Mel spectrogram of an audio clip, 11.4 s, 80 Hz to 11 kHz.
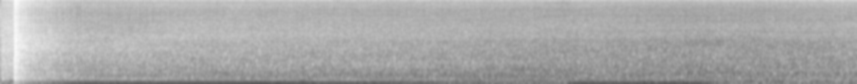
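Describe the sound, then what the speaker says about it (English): A BMW i8 with a three-cylinder engine: a loud, close, steady low engine drone held for several seconds, briefly dipping and then resuming before it fades. "That's a BMW. The I8."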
